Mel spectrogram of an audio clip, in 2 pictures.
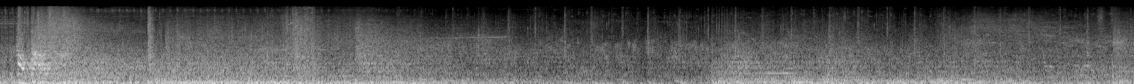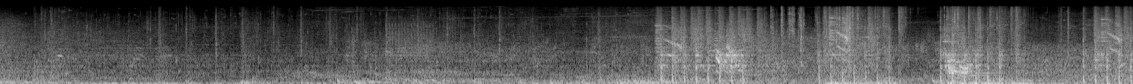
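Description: A low rumble of fire and distant battle goes on steadily.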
